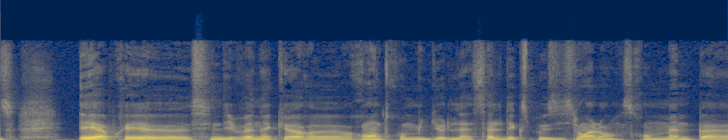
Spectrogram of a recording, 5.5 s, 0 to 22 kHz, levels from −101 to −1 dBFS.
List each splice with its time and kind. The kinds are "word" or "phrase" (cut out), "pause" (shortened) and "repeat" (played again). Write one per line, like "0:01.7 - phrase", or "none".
none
